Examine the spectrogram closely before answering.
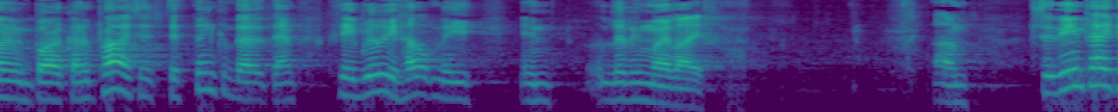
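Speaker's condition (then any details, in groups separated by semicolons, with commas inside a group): Cerebral palsy; affects movement and speech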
